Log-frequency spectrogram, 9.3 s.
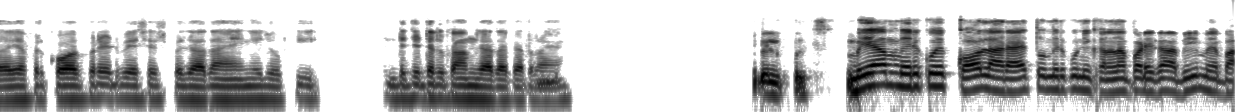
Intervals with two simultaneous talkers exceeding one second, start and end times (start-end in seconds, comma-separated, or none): none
